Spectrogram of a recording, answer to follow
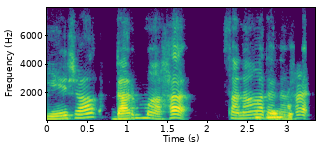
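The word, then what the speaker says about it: एष धर्मः सनातनः: highlight பண்றேன் பாருங்க அதுதான் ஏஷா தர்ம சனாதன சனாதனம் சார் அது பிரசென்ட் ஆகாம இருக்கு வந்திருக்கும் இப்ப வந்திருக்கும் பாருங்க சொல்லுங்க பானுபிரியா சார் அது ஏஷா தர்மஹ சனாதனக சரியான சரியான உச்சரிப்பு அதுதான் இப்ப தெரியுதா வசனம்மா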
